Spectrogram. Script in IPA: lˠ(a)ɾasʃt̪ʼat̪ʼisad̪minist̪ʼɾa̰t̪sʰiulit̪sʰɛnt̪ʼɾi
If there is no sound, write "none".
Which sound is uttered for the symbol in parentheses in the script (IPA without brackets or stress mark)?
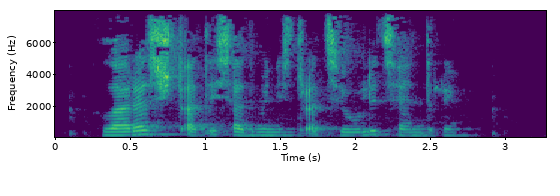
a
